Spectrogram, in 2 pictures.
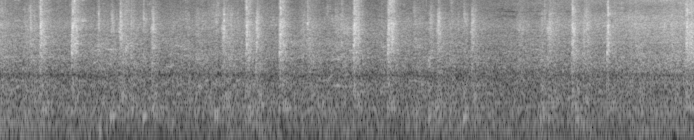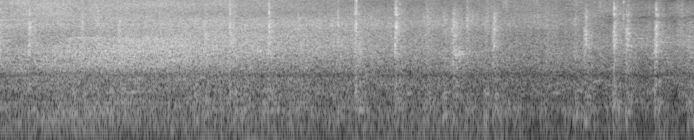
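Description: Passenger train coaches rolling slowly past, a steady rumble with the wheels clicking over the rail joints; a hiss swells and fades midway.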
